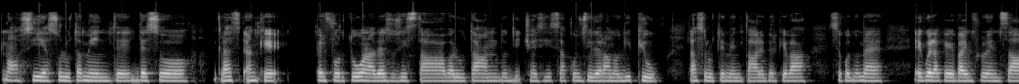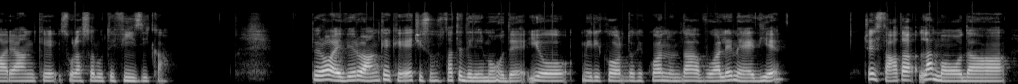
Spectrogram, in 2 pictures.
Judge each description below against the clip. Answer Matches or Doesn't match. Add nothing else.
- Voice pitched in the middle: Matches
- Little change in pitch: Matches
